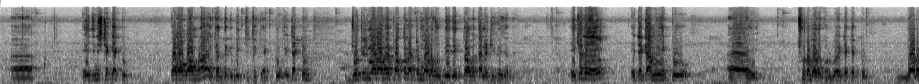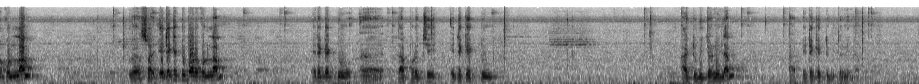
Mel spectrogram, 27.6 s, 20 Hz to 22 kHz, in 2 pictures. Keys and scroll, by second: 15.6 ctrl+z, 22.1 ctrl+z.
